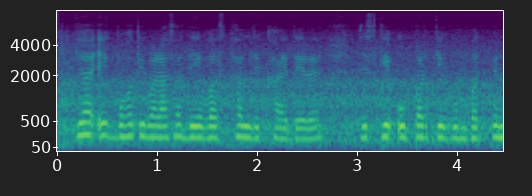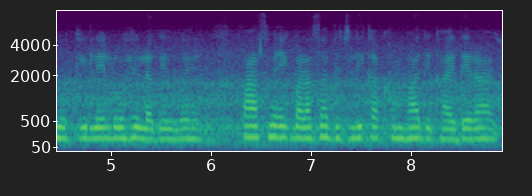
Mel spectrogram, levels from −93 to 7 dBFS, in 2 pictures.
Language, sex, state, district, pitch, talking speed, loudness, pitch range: Kumaoni, female, Uttarakhand, Uttarkashi, 190 Hz, 220 wpm, -22 LUFS, 185-200 Hz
